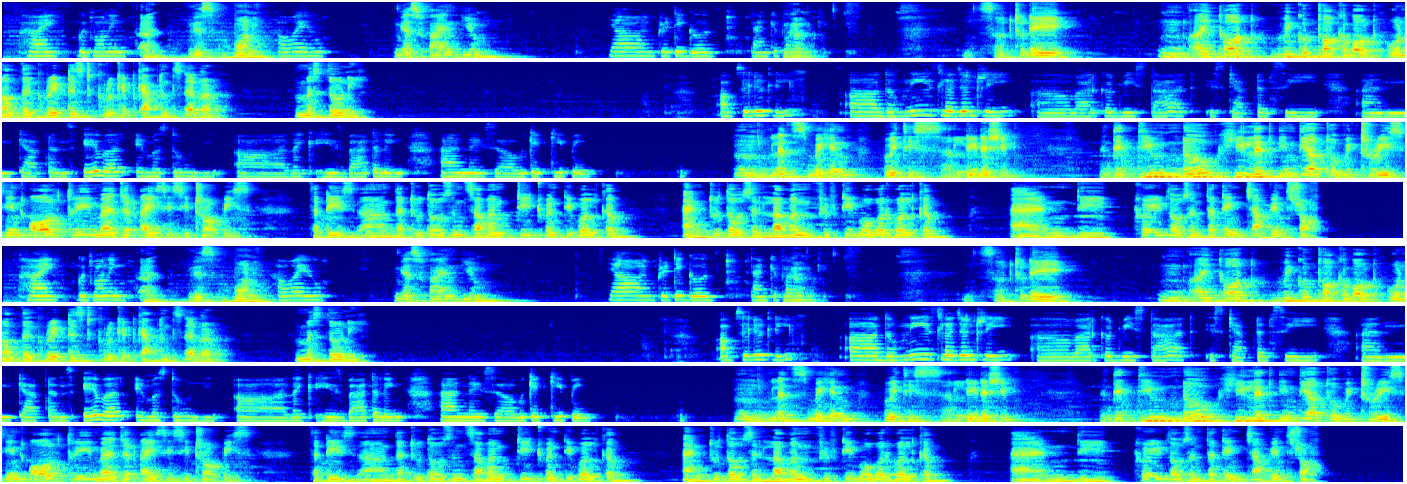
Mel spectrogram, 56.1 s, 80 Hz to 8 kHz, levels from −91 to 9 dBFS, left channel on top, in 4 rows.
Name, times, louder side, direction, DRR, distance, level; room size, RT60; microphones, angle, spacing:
voice 1, 0.2-1.3 2.8-3.2 6.1-8.0 21.2-22.0 22.5-34.0, right 1 dB, 85° right, 0.8 m, -33 dB
voice 2, 1.4-2.7 3.9-5.1 7.8-8.1 9.6-10.8 11.6-16.3 17.0-17.7 35.4-38.4 39.0-44.6 45.2-48.5 48.9-51.6 52.2-55.3, left 2 dB, 25° left, 0.5 m, -25 dB
4.3 x 2.3 x 3.0 m
head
